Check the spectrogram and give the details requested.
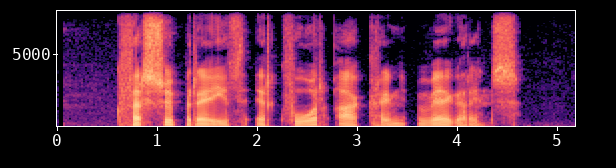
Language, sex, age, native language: Icelandic, male, 30-39, Icelandic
